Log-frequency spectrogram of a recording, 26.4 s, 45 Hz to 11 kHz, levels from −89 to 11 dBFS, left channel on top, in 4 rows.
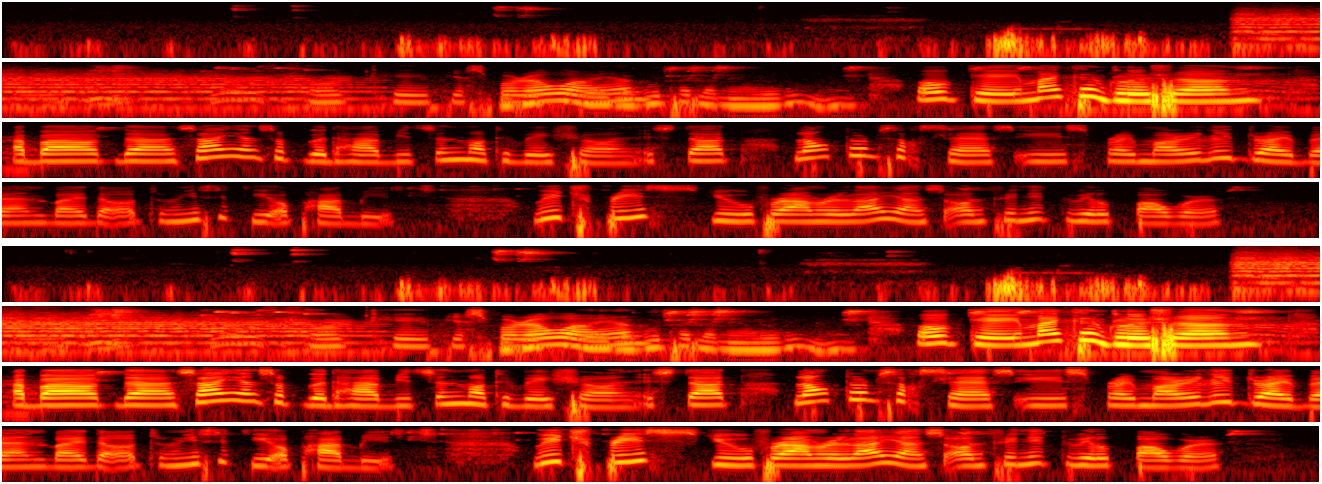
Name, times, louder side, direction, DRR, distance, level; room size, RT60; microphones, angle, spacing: voice 1, 1.1-1.5 2.4-2.8 4.4-4.5 4.9-5.7 7.0-10.3 10.8-26.1, right 4 dB, 75° right, 1.1 m, -26 dB
sound 1, 6.1-8.8 9.1-10.9 11.7-13.4, right 4 dB, 35° right, 0.7 m, -36 dB
open air
head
